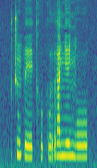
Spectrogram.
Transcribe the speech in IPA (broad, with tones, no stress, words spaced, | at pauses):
t͡ʃũ˦peː˨kʰʊ˨kʊ˨ ra˦ɲeː˦ ɲoː˦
